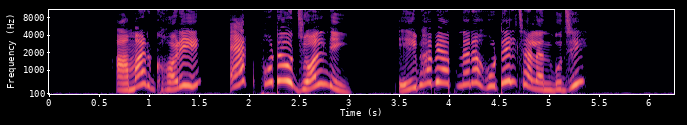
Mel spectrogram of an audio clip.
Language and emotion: Bengali, angry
